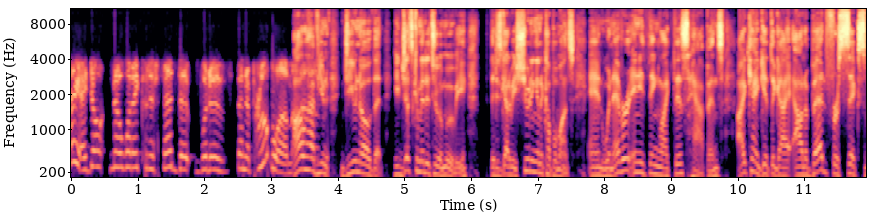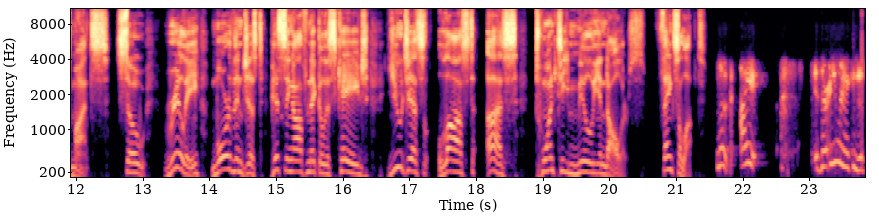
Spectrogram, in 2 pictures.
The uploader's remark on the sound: In this Phone Prank! A Jubal Phone Prank is when our listeners set-up a friend or family member to wake up with The Jubal Show, phone prank style.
